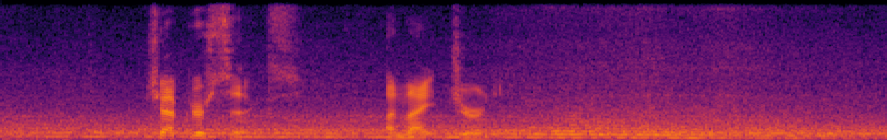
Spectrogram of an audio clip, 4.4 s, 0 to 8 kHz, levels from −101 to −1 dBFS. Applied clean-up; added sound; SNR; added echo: none; Subway, metro, underground; -2 dB; none.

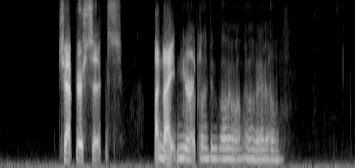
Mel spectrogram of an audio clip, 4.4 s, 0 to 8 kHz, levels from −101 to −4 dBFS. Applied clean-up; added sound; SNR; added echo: neural diffusion model UNIVERSE++.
